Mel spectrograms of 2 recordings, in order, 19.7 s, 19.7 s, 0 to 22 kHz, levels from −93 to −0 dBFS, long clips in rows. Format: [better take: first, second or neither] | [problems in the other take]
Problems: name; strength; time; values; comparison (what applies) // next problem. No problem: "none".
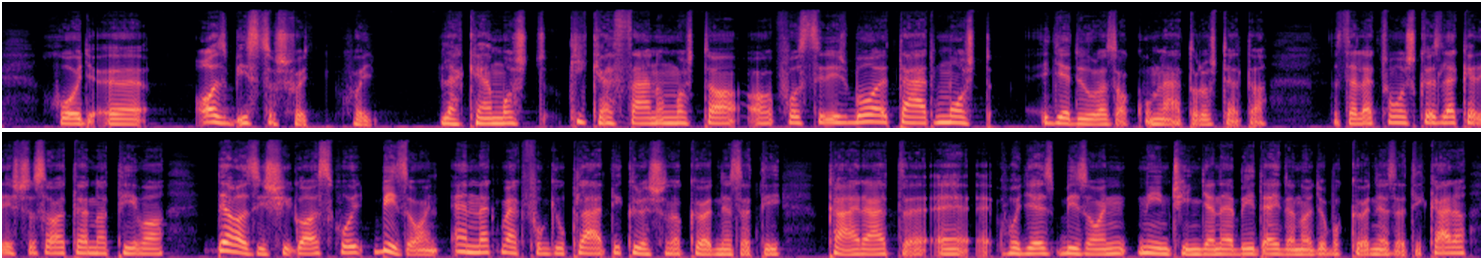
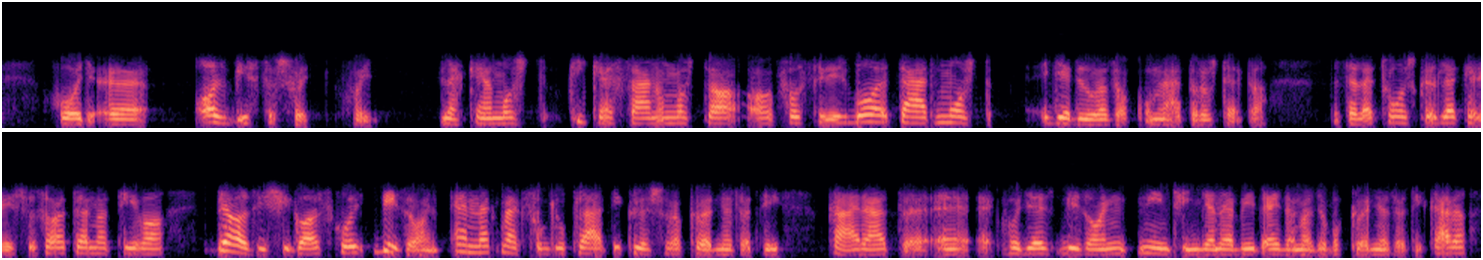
first | phone-call audio; poor line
